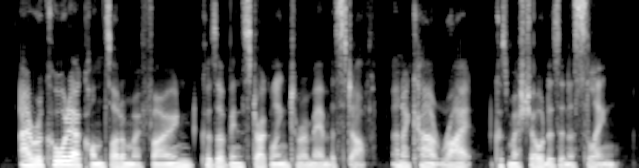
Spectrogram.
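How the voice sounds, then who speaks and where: With a New Zealand accent, a woman speaks at a moderate pace in a very deep, low pitch with vocal fry and lively intonation, on a very clean recording with a silent background. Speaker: podcast host. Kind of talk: scripted narration.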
